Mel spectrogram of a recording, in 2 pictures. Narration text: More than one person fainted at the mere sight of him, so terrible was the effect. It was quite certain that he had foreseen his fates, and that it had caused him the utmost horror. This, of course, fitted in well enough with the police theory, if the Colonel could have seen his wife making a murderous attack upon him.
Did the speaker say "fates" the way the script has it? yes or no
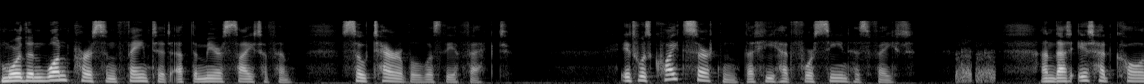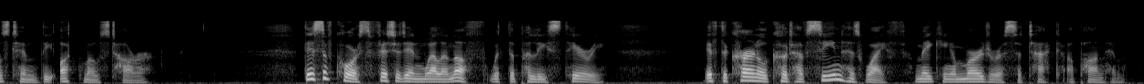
no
